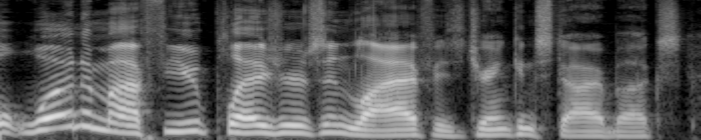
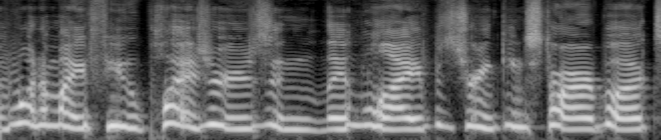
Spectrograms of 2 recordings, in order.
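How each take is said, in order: First: It is said in his normal own voice. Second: It is said in a put-on character voice.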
